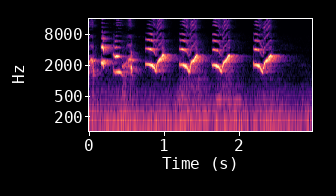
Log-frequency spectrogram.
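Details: Pet cockatiel singing: a run of about six bright, warbling whistled phrases, each sliding upward then dipping, with rich overtones, repeated roughly every half second in a quiet indoor setting with faint low background hum.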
